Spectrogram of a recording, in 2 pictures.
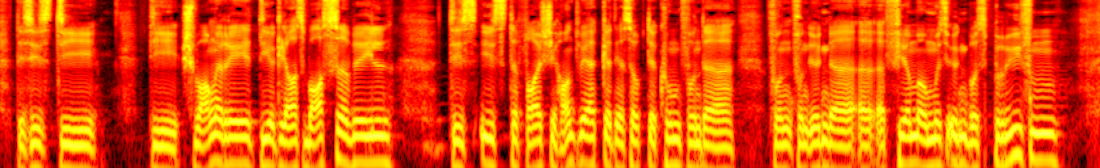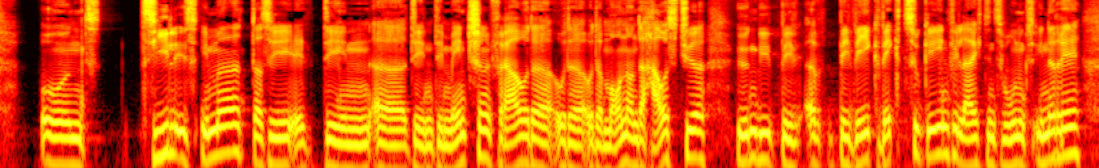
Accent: Regensburg, Bavaria, Germany; ich bin da geboren, groß geworden

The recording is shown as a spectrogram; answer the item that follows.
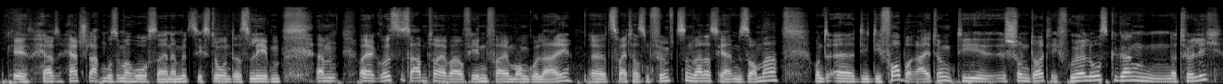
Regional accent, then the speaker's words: North Rhine-Westphalia, Germany; ich komme ja aus Ostwestfalen

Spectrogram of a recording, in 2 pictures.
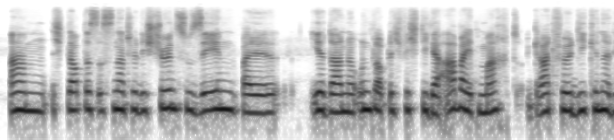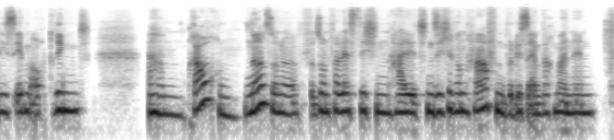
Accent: Berlin, Germany; ich bin in Berlin selber groß geworden. Jetzt wächst mein Kind ja auch in der Innenstadt auf.

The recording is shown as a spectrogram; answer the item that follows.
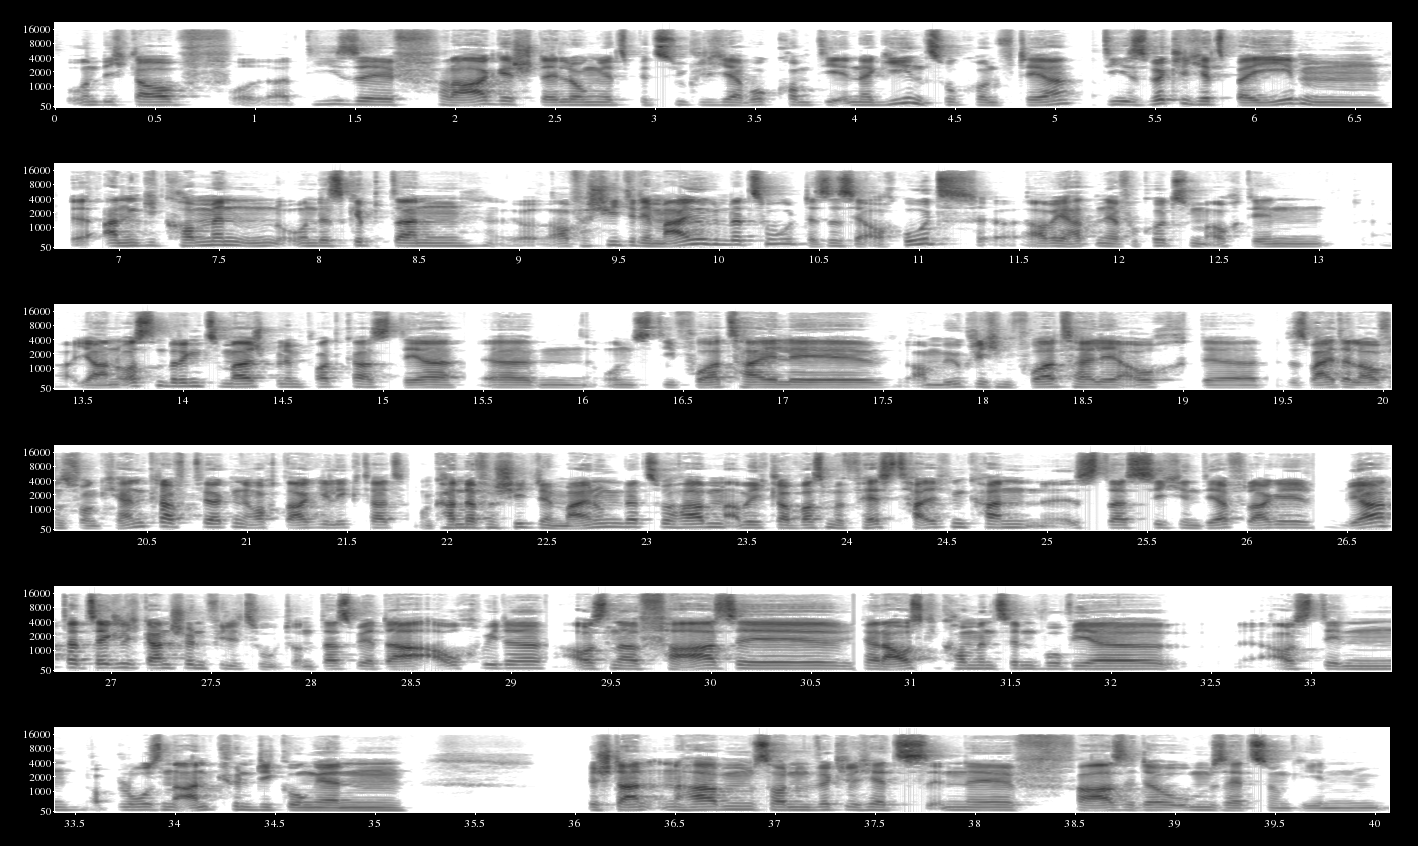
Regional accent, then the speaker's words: Germany; bei uns in Deutschland

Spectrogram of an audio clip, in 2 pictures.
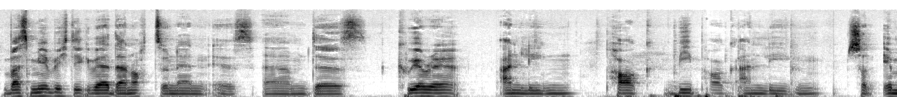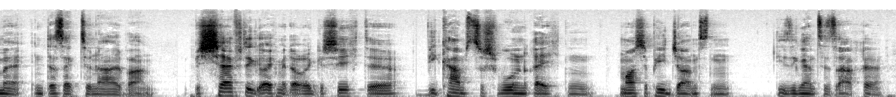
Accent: Germany; bei uns in Deutschland

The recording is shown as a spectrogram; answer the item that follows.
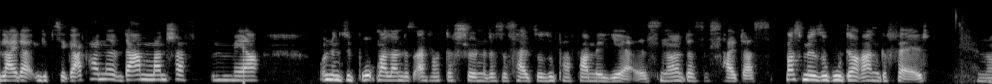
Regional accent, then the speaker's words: Emden, Lower Saxony, Germany; ich komme ja gebürtig aus Emden

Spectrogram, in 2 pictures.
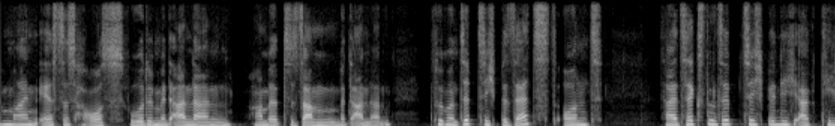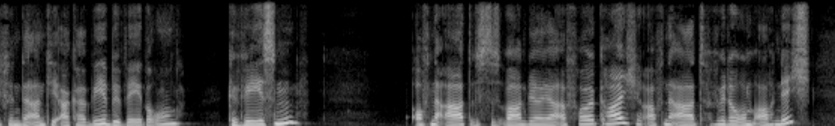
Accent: Berlin, Germany; ich komme aus Berlin

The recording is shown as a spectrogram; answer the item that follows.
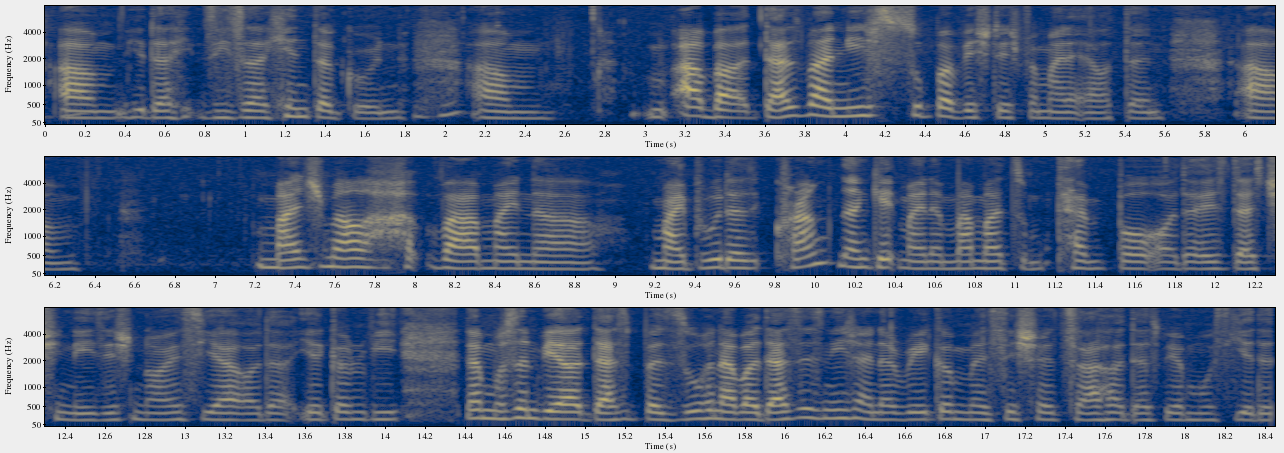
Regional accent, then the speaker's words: Singapore; German is a second language; ich komme aus Singapur. Man denkt immer, Singapur ist eine reiche Stadt.

